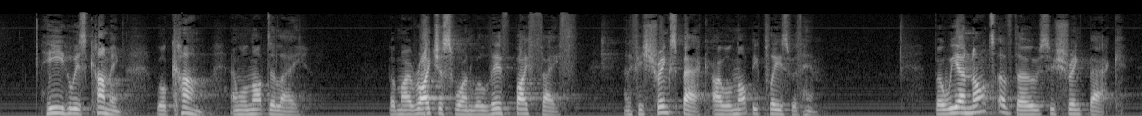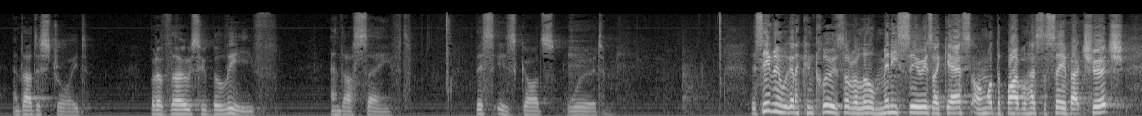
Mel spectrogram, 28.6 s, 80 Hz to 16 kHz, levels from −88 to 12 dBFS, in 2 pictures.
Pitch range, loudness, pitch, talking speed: 120-170 Hz, -16 LUFS, 140 Hz, 160 wpm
